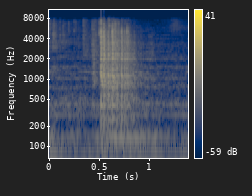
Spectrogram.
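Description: Dice are rolled for a daily reading, a single short clattering burst that rattles briefly and fades in a quiet room.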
